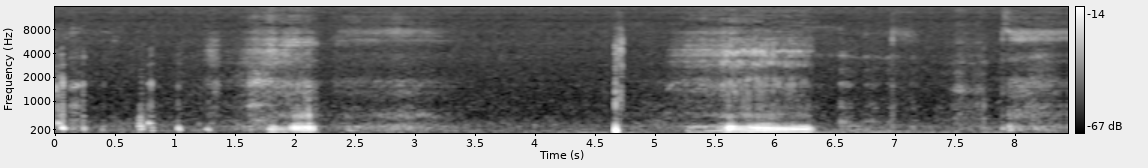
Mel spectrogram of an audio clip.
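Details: Female dog snoring while asleep indoors after a hard day of walking and eating; two loud rasping snores around two and six seconds, with softer breathing and small clicks between them.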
